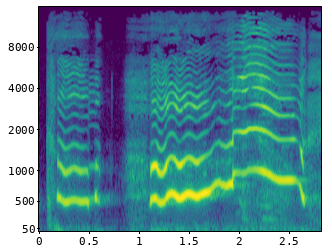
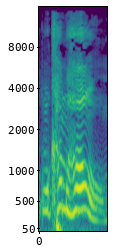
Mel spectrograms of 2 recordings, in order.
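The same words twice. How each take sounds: First: Loud, high mock wail stretched out; crying. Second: Imitated mom, simple untearful answer; matter-of-fact. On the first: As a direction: bawl it with the last word drawn out. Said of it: "crying, and I'm in traffic". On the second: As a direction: toss it back as the obvious solution. Mom's matter-of-fact answer to wailing.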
